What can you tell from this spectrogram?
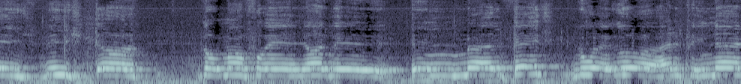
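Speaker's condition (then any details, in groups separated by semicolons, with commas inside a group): Cerebral palsy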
